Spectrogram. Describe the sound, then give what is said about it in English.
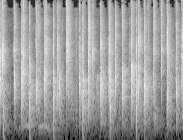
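Audience clapping fills a radio studio after a musical theater performance, with many brisk, sharp claps in a dense, steady patter. “Yes, let's clap.”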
